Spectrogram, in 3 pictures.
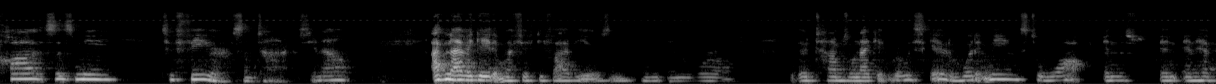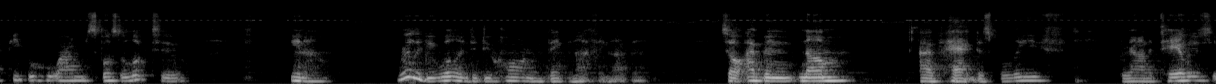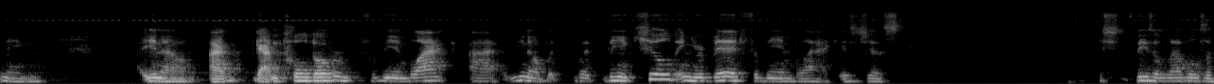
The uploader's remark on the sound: Our zoom streamed service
